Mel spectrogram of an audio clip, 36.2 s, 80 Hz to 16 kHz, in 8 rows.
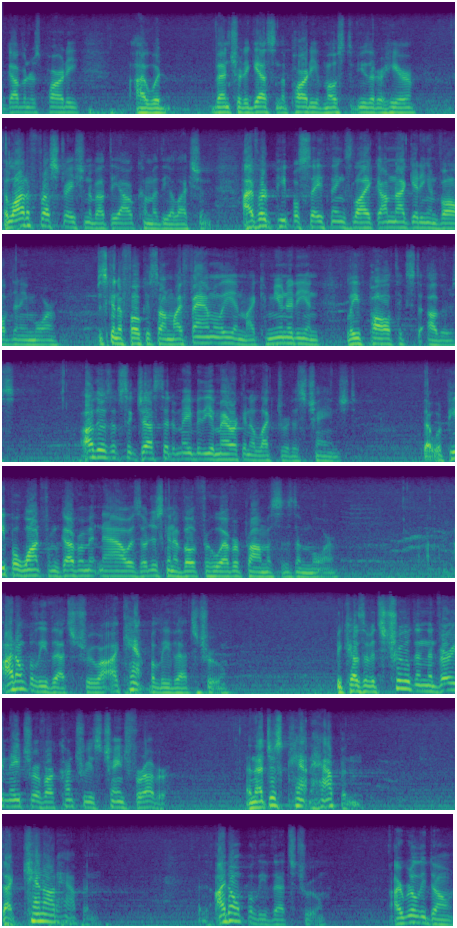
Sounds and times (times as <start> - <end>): Male speech, man speaking: 0.0 - 13.8, 14.4 - 17.1, 17.8 - 21.5, 22.6 - 25.0, 26.0 - 28.9, 29.6 - 30.8, 31.7 - 32.7, 33.7 - 35.0, 35.6 - 36.2
Narration, monologue: 0.0 - 36.2.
